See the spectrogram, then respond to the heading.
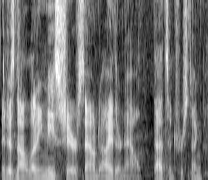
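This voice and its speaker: Male tech moderator, medium pitch, casual, faint noise and clicks on the call. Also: expressive, brisk, creaky, fairly bright tone. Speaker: technical moderator. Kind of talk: casual live troubleshooting. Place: video call. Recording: noisy video-call audio, clicks.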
